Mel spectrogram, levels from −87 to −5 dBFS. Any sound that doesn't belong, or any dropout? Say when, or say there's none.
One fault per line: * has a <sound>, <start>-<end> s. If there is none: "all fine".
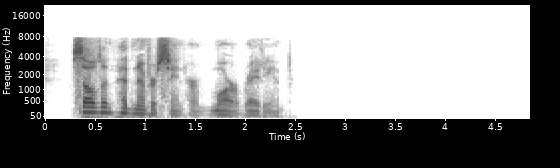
all fine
